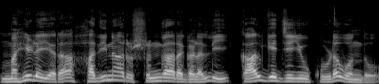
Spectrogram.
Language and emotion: Kannada, neutral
